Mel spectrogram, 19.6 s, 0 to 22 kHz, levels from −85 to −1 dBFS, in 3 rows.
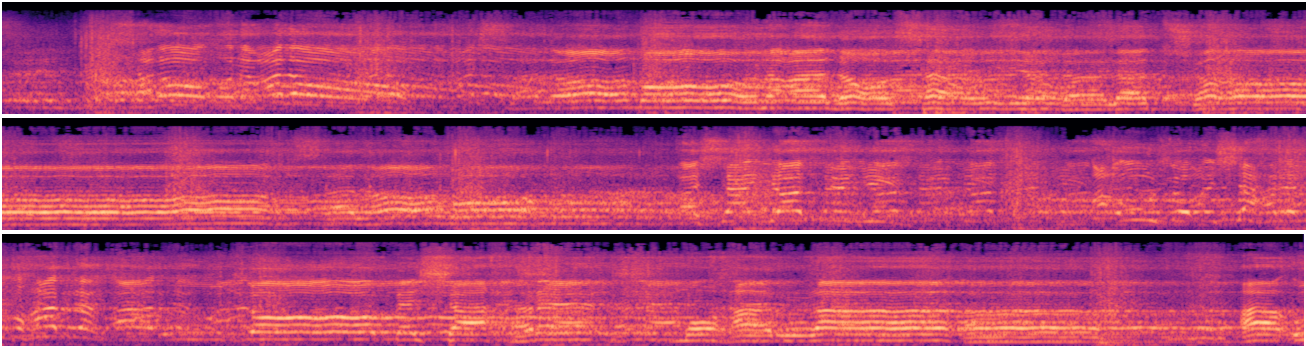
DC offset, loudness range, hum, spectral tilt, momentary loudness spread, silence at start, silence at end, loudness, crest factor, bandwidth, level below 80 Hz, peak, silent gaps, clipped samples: under 0.1%; 3 LU; none; -1 dB/octave; 7 LU; 0 s; 0 s; -15 LUFS; 14 dB; 16 kHz; -46 dBFS; -2 dBFS; none; under 0.1%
